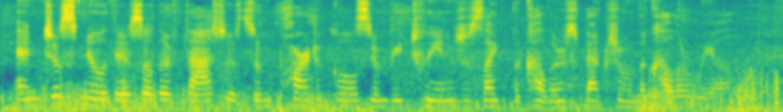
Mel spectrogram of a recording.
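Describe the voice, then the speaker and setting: A woman with an American accent at a fairly quick pace and hardly any pauses, amid noticeable background noise and audible room echo. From New York. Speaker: spiritual wellness vlogger. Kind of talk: casual talk to camera. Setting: outdoors by the water. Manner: occasional stumbles over words.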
